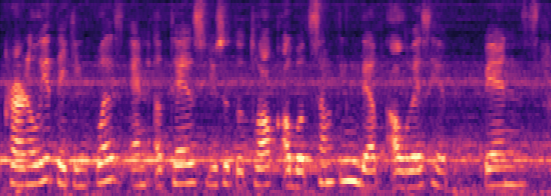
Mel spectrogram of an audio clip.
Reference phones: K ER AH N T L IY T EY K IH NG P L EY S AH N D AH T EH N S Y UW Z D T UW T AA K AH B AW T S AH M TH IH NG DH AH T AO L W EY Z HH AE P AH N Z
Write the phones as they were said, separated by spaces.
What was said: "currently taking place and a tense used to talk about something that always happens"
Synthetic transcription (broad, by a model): K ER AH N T L IY T EY K IH NG P L EY S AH N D AH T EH S Y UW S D T UW T AA K AH B AW T S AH M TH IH NG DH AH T AO L W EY S HH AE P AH N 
